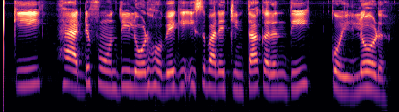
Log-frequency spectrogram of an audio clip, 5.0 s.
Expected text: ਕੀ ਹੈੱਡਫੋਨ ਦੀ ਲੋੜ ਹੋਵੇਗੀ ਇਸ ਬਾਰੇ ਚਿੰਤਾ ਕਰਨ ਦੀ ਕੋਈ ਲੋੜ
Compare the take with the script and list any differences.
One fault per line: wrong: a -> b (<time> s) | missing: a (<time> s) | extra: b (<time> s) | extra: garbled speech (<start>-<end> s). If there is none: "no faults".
no faults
